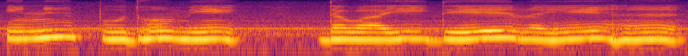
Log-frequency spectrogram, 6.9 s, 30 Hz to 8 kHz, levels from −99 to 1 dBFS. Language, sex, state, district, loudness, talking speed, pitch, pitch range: Hindi, male, Rajasthan, Jaipur, -13 LUFS, 60 wpm, 170 Hz, 160-185 Hz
